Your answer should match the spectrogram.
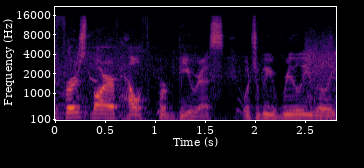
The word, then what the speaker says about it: Beerus: getting so confused about how to pronounce or even you know spell Lord beerus's name because he sometimes spelled like b i l LS as like bills but I'm pretty sure his name's not bills like it's beerus they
